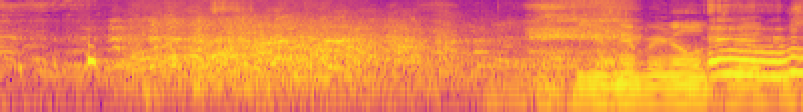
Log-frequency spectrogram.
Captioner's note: laughter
